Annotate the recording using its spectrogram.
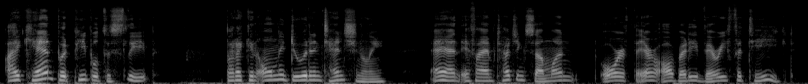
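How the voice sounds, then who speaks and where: A man voicing a young female dragon who explains things calmly and patiently in a measured, earnest way. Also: high-pitched, voice pushed up, close to an everyday voice. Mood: calm explaining.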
